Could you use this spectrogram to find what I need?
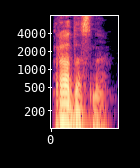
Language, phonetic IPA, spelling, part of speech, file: Russian, [ˈradəsnə], радостно, adverb / adjective, Ru-радостно.ogg
- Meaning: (adverb) joyfully, gladly, joyously; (adjective) short neuter singular of ра́достный (rádostnyj, “joyful, glad, joyous”)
